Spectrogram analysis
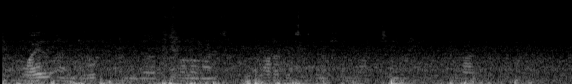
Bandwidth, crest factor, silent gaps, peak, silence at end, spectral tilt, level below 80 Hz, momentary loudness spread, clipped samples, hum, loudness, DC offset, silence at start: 16 kHz; 22 dB; none; -12 dBFS; 0 s; -8 dB/octave; -38 dBFS; 11 LU; under 0.1%; none; -39 LUFS; under 0.1%; 0 s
